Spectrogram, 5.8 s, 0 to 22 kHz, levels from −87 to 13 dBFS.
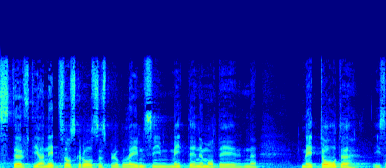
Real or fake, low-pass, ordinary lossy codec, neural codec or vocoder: real; 14.4 kHz; none; none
